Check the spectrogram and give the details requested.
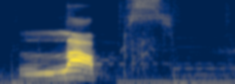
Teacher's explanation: Ela é considerada paroxítona, pois a sílaba tônica é a penúltima sílaba.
